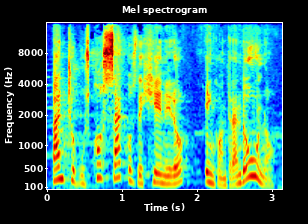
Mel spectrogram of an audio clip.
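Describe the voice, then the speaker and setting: Lively woman narrator. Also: mid-range voice, moderate pace, husky, soft background music. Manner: theatrical storytelling. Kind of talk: scripted radio play narration.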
